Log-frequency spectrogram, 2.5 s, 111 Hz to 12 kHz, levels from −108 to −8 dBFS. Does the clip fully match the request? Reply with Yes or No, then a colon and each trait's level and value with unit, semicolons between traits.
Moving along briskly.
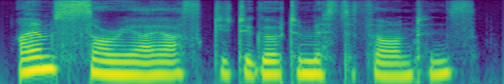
Yes: fast, 260 wpm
